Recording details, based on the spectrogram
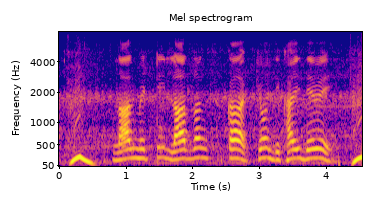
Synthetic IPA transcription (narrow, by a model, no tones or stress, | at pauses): laːlmɪʈːiːlaːlɾə̃ŋɡ | kaːt͡ʃõːd̪ɪkʰaːiːd̪eːʋeː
